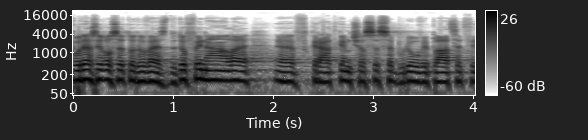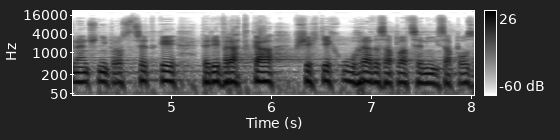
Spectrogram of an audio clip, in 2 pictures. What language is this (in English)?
Czech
